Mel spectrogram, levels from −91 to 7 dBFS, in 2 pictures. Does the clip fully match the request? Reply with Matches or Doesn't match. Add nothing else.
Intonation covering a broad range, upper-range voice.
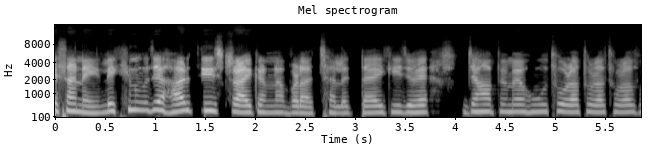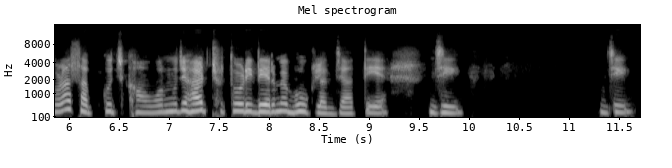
Doesn't match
